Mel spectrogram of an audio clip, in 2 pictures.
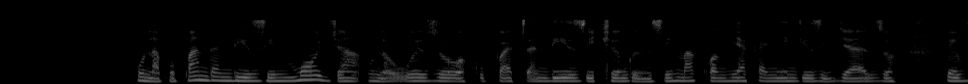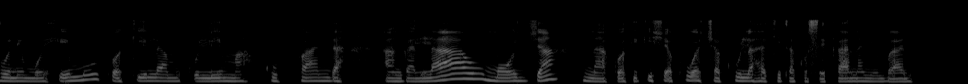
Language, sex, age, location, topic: Swahili, female, 25-35, Kisumu, agriculture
